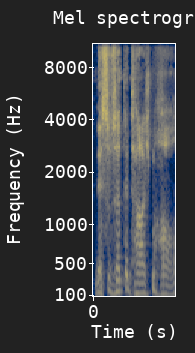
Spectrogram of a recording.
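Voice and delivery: put-on very quiet, bone-dry, totally deadpan delivery. Retelling how he would present his trip to people: imitating a totally deadpan delivery. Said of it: "He would be like totally deadpan".

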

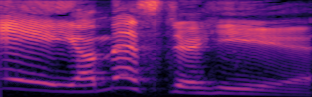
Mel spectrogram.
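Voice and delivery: put-on New York accent, narrator style. Pitching a mafia-movie narrator for the story of Esther, in a New York accent. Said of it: "a guy with like a New York accent being like".

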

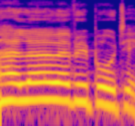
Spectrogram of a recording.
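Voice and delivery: put-on posh upper-class landed gentry voice. Showing how people put on a different voice to be accepted: landed gentry voice. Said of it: "That landed gentry voice".

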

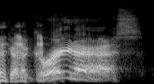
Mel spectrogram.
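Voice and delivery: put-on gruff movie-star voice. Joking with the co-host on mic, doing an Al Pacino impression. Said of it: "do that Al Pacino impression".

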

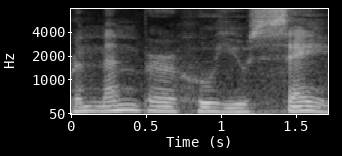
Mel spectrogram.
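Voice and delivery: faint, soft, very quiet half-whisper. The game master voices Avasiel speaking to Garden in a soft half-whisper. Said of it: "A soft voice whispers out to you".

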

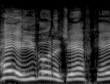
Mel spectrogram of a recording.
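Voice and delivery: mock high, called-out yell. Retelling how a guy on the train called out a question: imitating someone yelling. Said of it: "one of the guys on the train just yells at me".

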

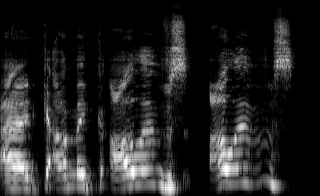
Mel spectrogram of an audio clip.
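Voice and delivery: high, very slow, dragging, drugged-out daze. Imagining a patient mid-surgery talking about olives: imitating a drugged-out woman. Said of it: "just drugged out of her mind".

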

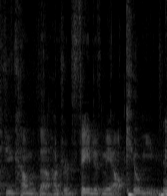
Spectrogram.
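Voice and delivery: normal talking voice

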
